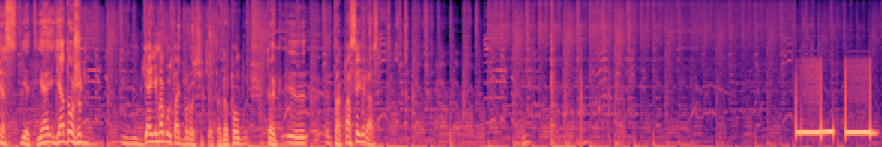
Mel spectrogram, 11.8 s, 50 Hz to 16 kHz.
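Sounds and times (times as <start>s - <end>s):
speech: 0.0s - 5.5s
phone ringback tone of an unanswered outgoing call: 10.6s - 11.7s.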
